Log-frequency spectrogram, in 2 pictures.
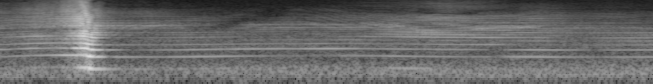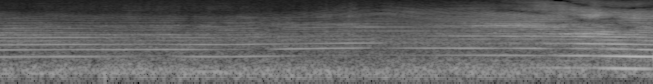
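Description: Motor whine of a small radio-controlled model plane in flight. A loud close pass about a second in ends with a sharp drop in pitch. After that it holds a steadier whine as it flies farther off, and grows louder again near the end.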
